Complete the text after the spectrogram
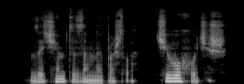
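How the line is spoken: Through gritted teeth. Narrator (Russian): процедил сквозь зубы Игнат

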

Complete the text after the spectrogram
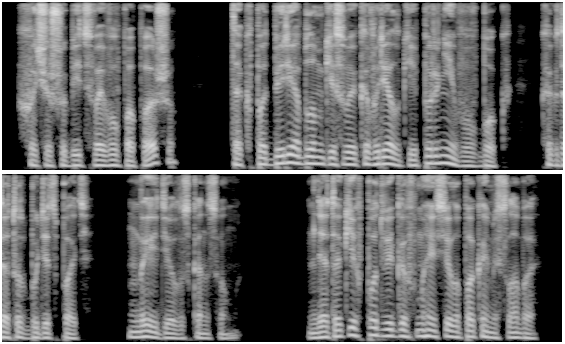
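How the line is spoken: Cheerful smirk. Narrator (Russian): усмехнулся весело я

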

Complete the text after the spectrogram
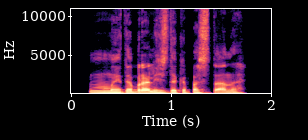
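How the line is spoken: Trembling voice. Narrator (Russian): дрожащим голосом сказала Скалла

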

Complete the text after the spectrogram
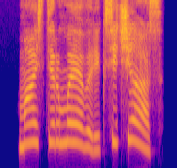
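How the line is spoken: Shout. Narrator (Russian): крикнула я

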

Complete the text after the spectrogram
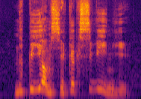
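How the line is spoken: Delighted shrieking, two voices. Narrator (Russian): Шрет и Лаор завизжали от восторга

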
